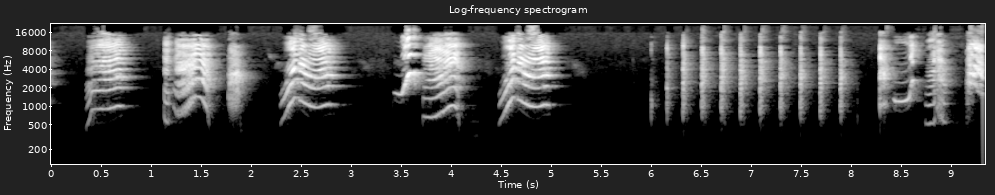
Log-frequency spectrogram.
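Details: ['Talking ring-necked parakeet kept as a pet saying "mummy": five evenly spaced, raspy, bending syllables, then a fast train of about fifteen short clipped squawks and two last harsh notes.']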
